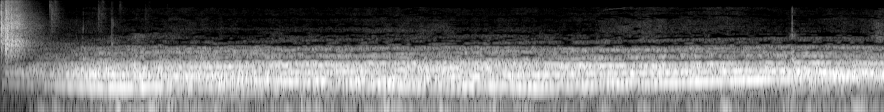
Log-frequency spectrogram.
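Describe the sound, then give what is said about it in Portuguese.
An air raid warning siren in Israel wails loud and steady on a Saturday, sounding to announce an attack by Iran, its sustained tone gently rising with a slight echo, sounding alone with no voices throughout. “Os céus de Israel se iluminaram nesse sábado e as sirenes soaram para anunciar um ataque histórico do Irã contra Israel.”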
